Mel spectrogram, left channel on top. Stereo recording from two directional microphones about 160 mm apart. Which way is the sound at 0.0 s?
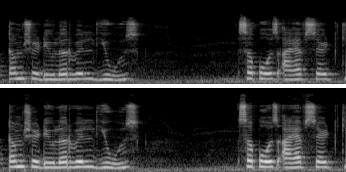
25° right (ahead or behind).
